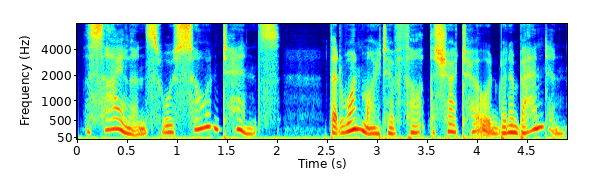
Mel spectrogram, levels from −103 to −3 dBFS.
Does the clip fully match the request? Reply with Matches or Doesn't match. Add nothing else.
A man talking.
Doesn't match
